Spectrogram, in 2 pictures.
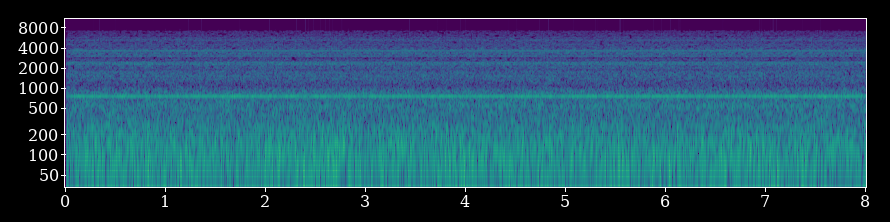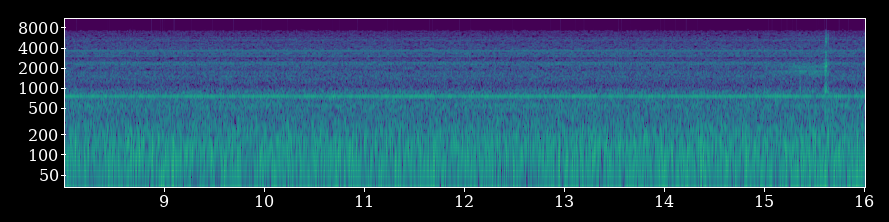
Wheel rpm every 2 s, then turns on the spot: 0, 0, 0, 0, 0, 0, 0, 0.
none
